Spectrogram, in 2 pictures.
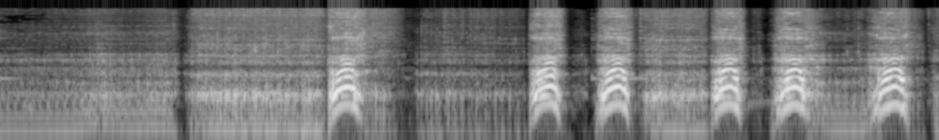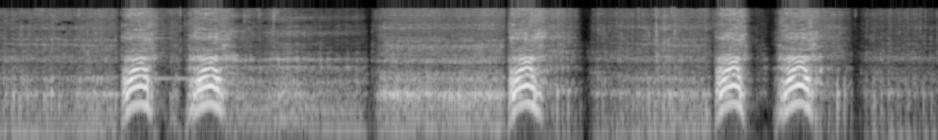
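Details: Livestock guardian dogs barking in loud, resonant, arching barks, grouped in twos and threes with short pauses, over a low rumbling background.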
